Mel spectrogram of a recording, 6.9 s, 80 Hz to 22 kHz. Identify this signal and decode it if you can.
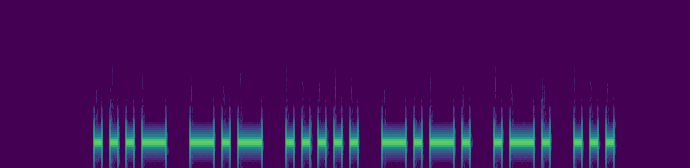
Morse code, heard as a keyed tone, about 15 wpm, 700 Hz. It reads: VK5CRS
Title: DXCC-100 Call Signs - 6 Characters - 15wpm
